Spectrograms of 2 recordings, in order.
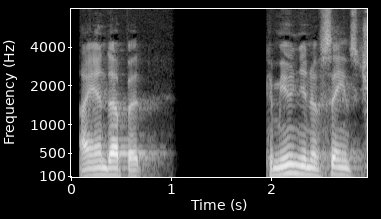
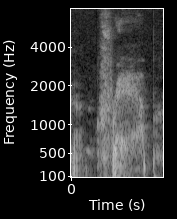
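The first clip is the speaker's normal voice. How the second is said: retold private thought, whispered; hushed oh-no aside; whispered dismay; 20 dB quieter than usual. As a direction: whisper it under your breath. Retold dread at being singled out.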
